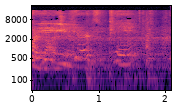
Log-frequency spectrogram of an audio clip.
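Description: Young children's voices: wordless chatter and short calls, with no clear words.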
